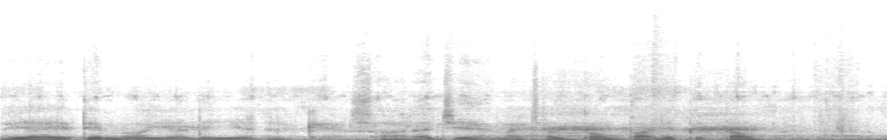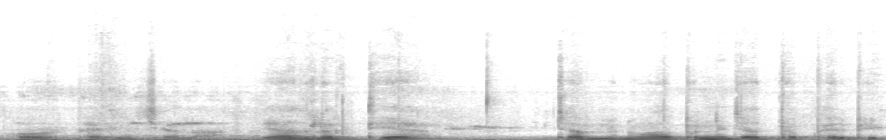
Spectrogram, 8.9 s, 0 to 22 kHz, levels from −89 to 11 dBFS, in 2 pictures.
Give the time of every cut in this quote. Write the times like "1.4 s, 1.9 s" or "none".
2.5 s, 5.8 s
